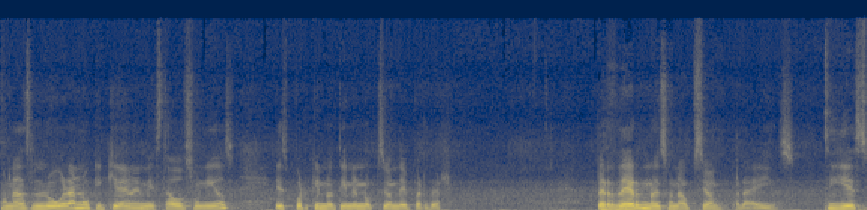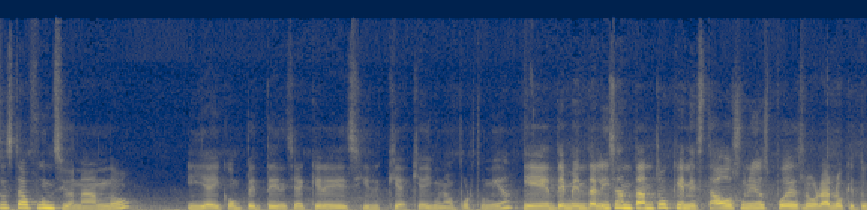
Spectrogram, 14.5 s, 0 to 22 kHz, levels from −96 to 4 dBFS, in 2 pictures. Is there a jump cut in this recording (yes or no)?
yes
